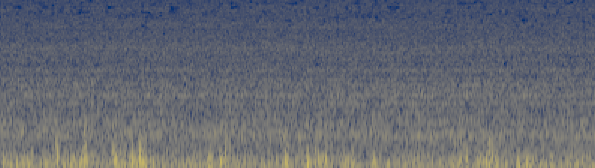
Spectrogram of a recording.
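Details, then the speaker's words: Hyundai petrol car idling with AC switched on: low rumble surging and dipping, RPM fluctuating heavily; steadies with AC off; suspected dusty throttle body and spark plugs not changed at service. "ऐसे switch on होने के बाद देखो इसका जो RPM का है देखो कितना जोर से फैक्ट कर रहा है।"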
